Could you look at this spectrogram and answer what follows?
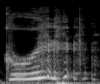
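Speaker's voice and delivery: imitating a baffled stranger; incredulous echo. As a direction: echo it back in mock disbelief.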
